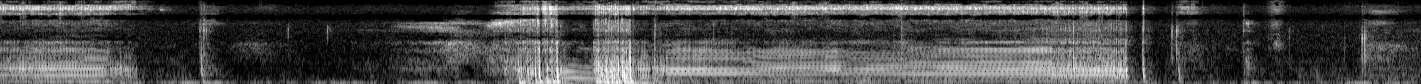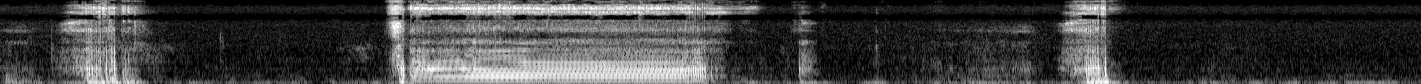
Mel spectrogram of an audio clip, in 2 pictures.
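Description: Long, deep, buzzing snores on each breath in, about two breath cycles in fourteen seconds; typical loud snoring.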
